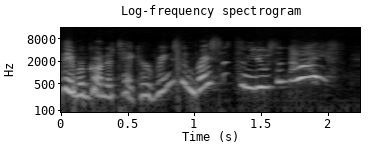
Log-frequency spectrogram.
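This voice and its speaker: An actress playing an anxious, imperious invalid wife in a vintage radio thriller, stammering, flustered and demanding. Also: female voice, extremely high pitch, huge pitch swings, racing, muffled recording, heavily acted. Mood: anxious, insistent. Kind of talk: 1940s radio thriller acting. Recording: restored vintage radio recording.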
